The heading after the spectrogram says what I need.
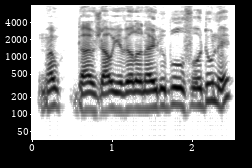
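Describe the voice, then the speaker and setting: A man's voice: mid-range voice, fairly even intonation, moderate pace, warm tone, dry recording, natural voice. A man voicing a reluctant, wry village policeman in an audiobook story, with a folksy, grumbling way of talking.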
